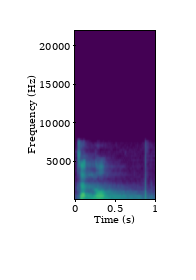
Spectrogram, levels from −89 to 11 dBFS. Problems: none marked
